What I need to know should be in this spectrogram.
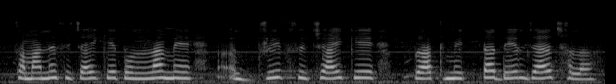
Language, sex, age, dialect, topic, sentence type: Maithili, female, 18-24, Eastern / Thethi, agriculture, statement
